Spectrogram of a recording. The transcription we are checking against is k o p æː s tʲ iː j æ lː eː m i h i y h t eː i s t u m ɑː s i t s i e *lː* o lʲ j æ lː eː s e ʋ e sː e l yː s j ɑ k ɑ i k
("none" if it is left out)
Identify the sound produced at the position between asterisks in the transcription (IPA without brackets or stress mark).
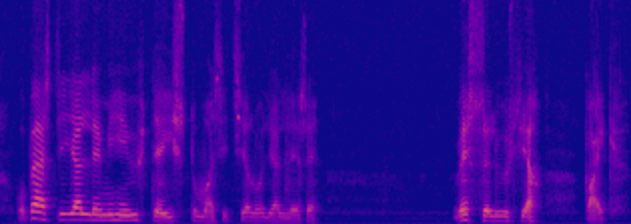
l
